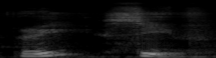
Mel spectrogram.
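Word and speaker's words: receive: अब नेक्स्ट देखें, रिसीव, री एक ब्रेथ, सीव दूसरा ब्रेथ, यानी ये दो सिलेबल का वर्ड है। रिसीव माने प्राप्त करना, ये वर्ब हो गया।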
